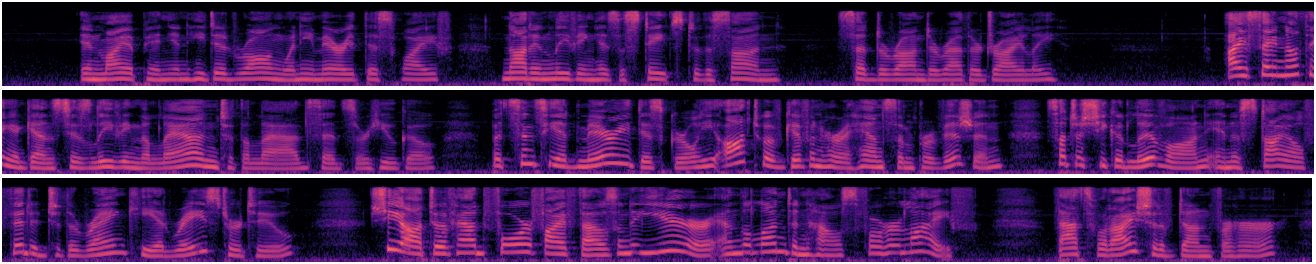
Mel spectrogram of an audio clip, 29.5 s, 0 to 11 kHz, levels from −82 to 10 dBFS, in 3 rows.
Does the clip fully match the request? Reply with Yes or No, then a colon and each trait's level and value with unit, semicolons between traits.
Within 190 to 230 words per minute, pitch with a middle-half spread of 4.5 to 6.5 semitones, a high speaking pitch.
Yes: average, 195 wpm; average, 5.2 semitones; high, 195 Hz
